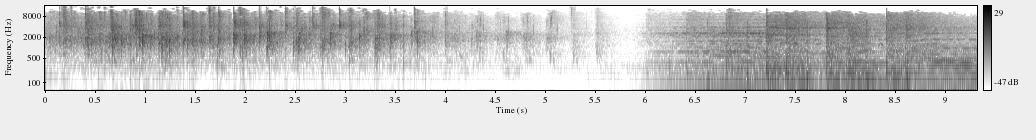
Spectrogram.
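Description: Audience applause on a game show after an archery round, dense clapping that thins out toward the middle before music takes over.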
